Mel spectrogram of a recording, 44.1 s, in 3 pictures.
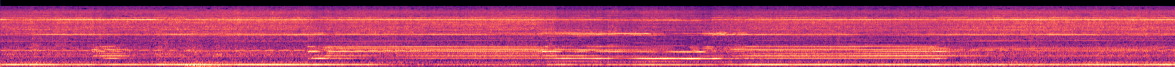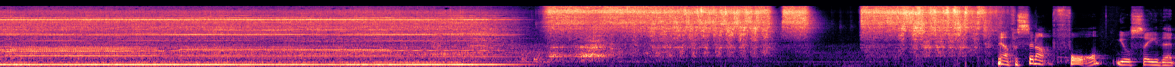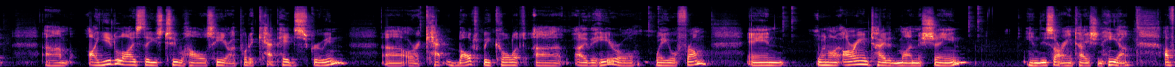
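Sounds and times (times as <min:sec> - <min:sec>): milling machine whine: 0:00.0 - 0:22.4
coolant spraying hiss: 0:21.4 - 0:27.3.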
